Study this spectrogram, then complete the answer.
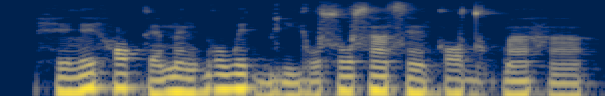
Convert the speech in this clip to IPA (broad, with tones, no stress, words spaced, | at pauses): he˧le˦hɔ˦˨ kɛ˨˦mɛ̃˧ ɡ͡bo˦we˦˨ ɡ͡bi˨ jo˨˦so˦sã˦ sɛ̃˧kɔ˧ do˨k͡pã˧hã˧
